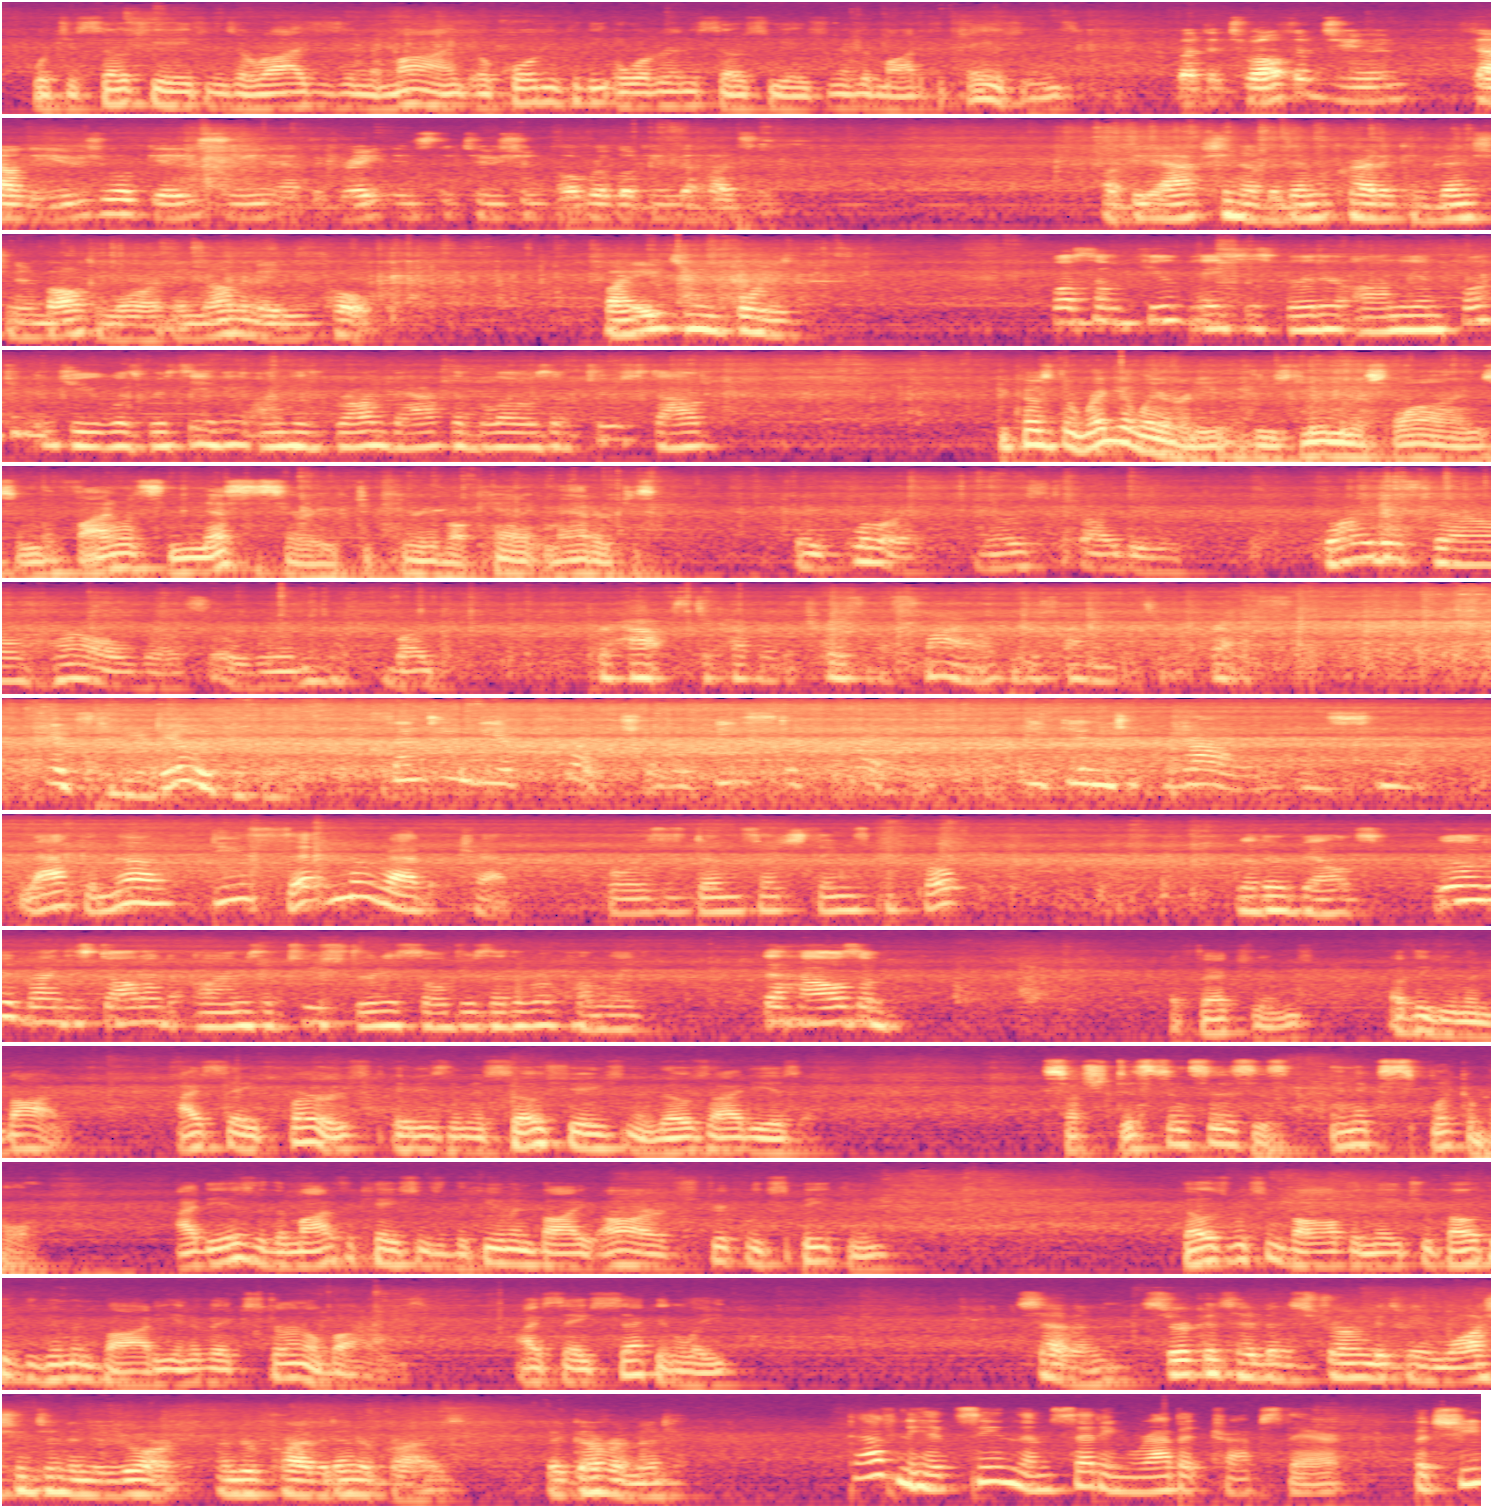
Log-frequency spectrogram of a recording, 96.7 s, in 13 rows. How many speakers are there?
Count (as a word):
nine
